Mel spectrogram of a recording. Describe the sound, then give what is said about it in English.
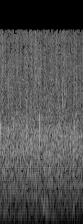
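An audience applauds Ian Bremmer in a dense, steady wash of many hands clapping, holding an even loudness throughout with no voices over it. “You can applaud Ian Bremmer when he finishes.”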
